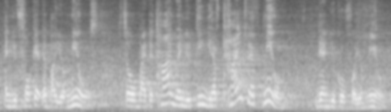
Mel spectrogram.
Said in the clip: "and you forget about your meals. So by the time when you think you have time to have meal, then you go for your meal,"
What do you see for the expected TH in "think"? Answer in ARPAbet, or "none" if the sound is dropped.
T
